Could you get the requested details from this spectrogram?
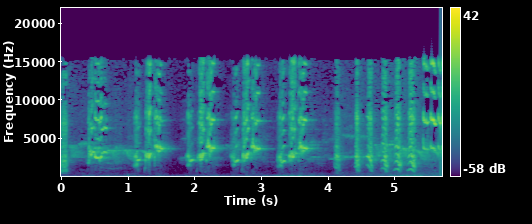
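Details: Lively male black-winged starling singing a rolling phrase of slurred whistles and sharp chattering notes, ending in a quick run of descending chirps.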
